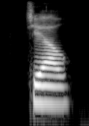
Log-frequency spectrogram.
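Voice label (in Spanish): "浇", chino mandarin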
